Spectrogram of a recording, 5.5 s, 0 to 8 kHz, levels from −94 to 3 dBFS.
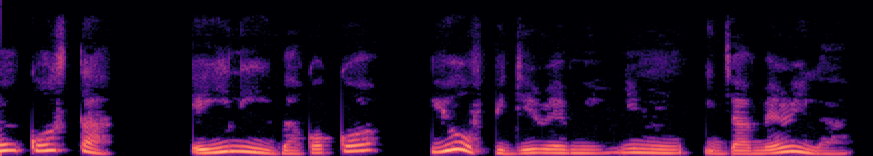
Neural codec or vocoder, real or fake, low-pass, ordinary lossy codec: none; real; 7.2 kHz; MP3, 64 kbps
